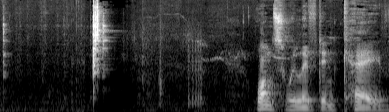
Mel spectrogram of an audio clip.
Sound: metal clanking

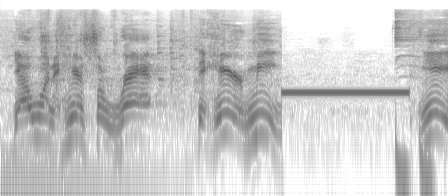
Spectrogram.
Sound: beep

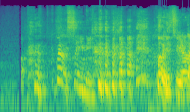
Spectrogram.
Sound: laughs

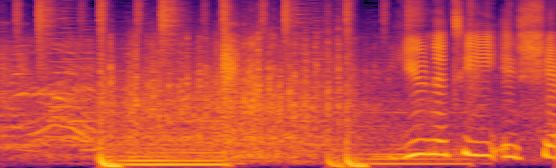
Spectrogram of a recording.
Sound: boards vibrating

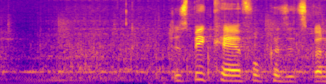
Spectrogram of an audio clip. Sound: blender whizzes

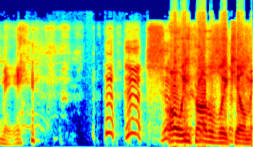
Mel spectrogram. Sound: laughing

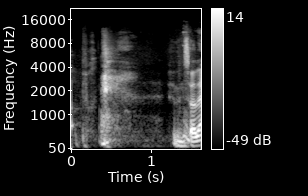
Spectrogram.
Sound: she laughs

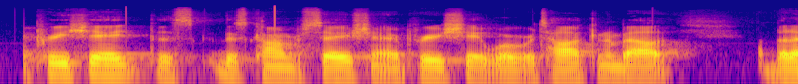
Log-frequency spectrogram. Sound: audio cutting in and out

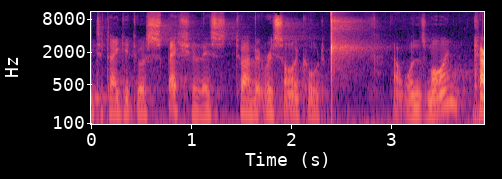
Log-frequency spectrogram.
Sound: clicks fingers

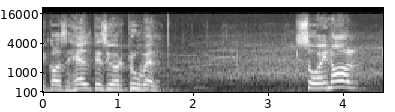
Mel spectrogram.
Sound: applause

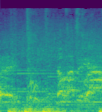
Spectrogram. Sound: banging

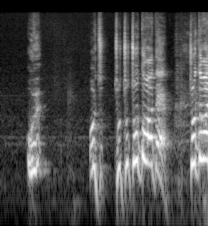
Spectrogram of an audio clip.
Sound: in Japanese

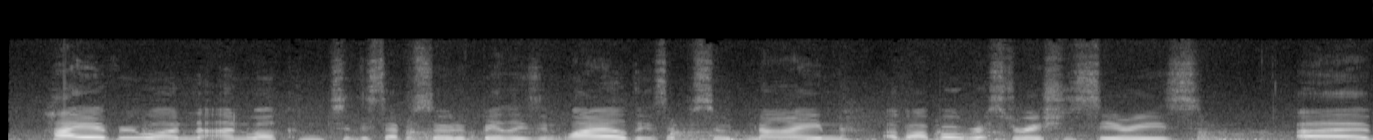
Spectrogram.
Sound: loud Clanging in the Background

